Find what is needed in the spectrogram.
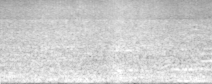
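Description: Four-stroke dirt bike engines running on the track as a bike passes close by, mixed with spectator chatter.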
